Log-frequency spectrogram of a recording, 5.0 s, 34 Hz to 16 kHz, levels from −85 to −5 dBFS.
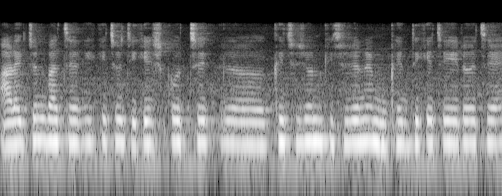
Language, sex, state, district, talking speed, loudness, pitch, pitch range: Bengali, female, Jharkhand, Jamtara, 155 wpm, -14 LUFS, 180 Hz, 180-185 Hz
